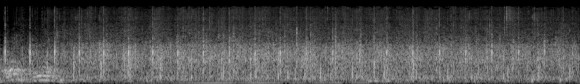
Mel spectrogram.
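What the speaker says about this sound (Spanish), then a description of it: "Aplausos" An audience claps at a Catholic preaching event, a steady, crowded patter of applause that holds level throughout, with voices and some talk mixed in underneath.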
